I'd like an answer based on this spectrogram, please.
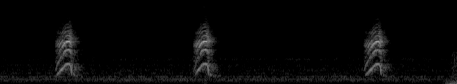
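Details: A pet sugar glider (Petaurus breviceps) gives short, sharp, yapping barks spaced about every one and a half seconds, sounding surprisingly like a chihuahua; typical sugar glider barking.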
